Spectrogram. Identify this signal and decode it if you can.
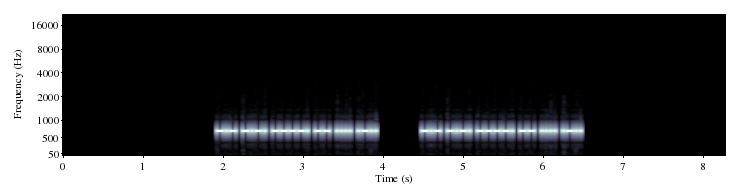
Morse code, heard as a keyed tone, about 46 wpm, 700 Hz. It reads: KC9MHL KC9MHL
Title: USA Call Signs - 6 Characters - Repeated 2x - 45wpm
